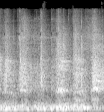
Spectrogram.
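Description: Scattered clapping, a few irregular claps a second, applauding a point just scored in a three-cushion billiards match.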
